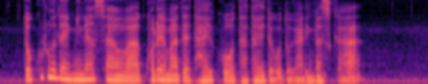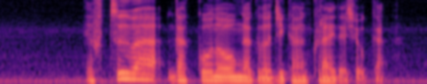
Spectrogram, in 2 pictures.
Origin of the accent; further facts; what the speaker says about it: Nihonmatsu, Fukushima, Japan; 私の故郷の福島県二本松市にも日本三大提灯祭りがありまして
